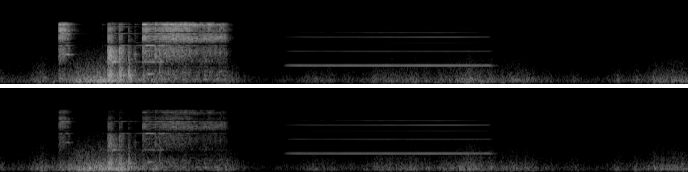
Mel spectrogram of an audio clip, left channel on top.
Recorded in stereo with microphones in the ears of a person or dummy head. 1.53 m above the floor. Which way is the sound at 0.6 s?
70° left (ahead or behind).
